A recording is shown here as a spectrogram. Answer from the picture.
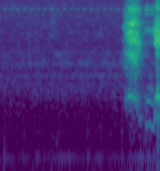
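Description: Near silence, then about one and a half seconds in a short, sharp, breathy burst from a person's voice that runs straight into speech.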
